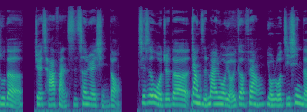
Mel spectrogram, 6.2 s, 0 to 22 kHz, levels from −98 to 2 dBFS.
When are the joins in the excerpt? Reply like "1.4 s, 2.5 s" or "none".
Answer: none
